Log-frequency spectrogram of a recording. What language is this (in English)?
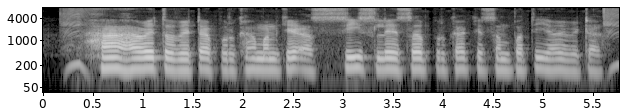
Chhattisgarhi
